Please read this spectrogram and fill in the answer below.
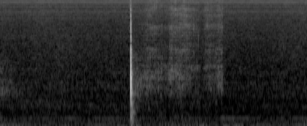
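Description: A stylus writing on a tablet screen: one sharp tap of the tip about a second in, followed by a faint brief scratch as the stroke is drawn.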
